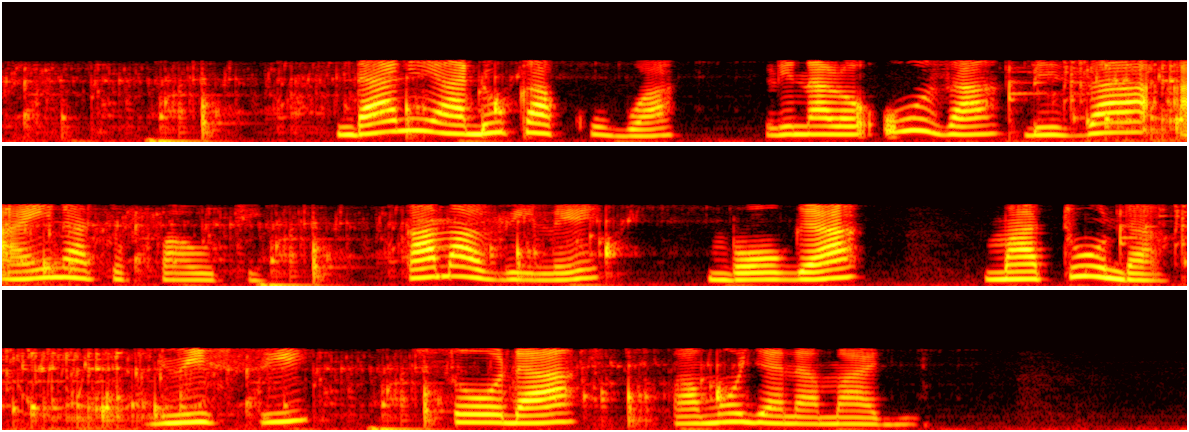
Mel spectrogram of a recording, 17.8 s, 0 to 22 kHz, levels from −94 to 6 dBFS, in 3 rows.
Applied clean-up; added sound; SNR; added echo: none; Liquid; 15 dB; none.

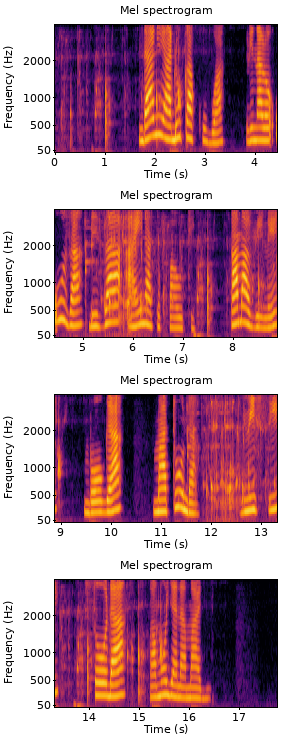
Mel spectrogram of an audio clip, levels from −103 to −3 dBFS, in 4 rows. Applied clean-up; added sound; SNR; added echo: neural mask model RNNoise.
